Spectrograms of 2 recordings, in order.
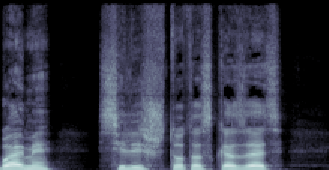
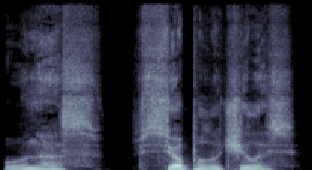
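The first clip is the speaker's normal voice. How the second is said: deathbed whisper; 8 semitones lower, 9 dB quieter, slower than usual. Acted. Dying man asks last question.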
